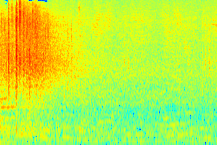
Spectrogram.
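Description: Kendo fencers' drawn-out kiai shouts, wavering in pitch, in a large hall. A loud sharp crack right at the start fades out within half a second.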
